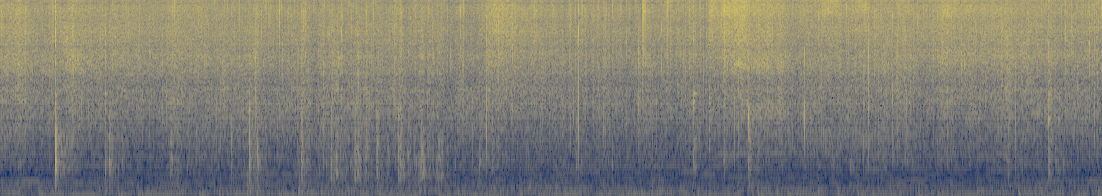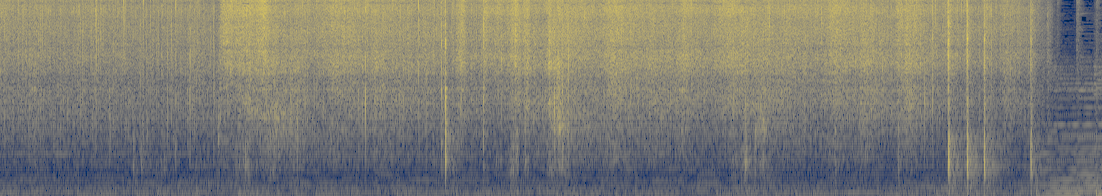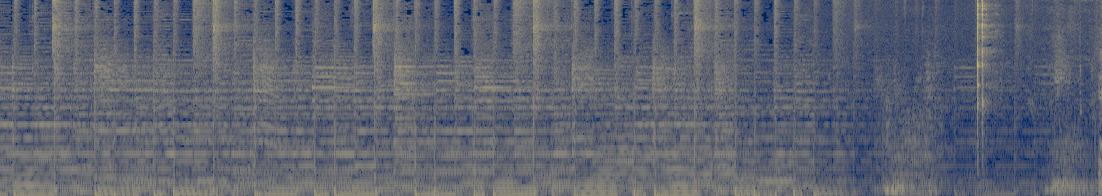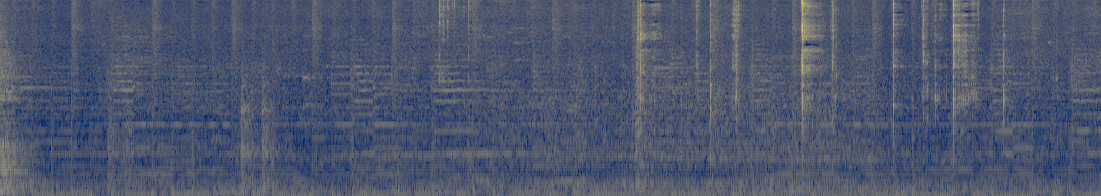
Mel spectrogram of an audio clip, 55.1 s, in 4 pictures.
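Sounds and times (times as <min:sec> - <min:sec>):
rice sizzling in a wok: 0:00.0 - 0:27.0, 0:51.3 - 0:51.6
music: 0:00.0 - 0:55.0
metal spatula scraping: 0:00.7 - 0:06.5, 0:14.9 - 0:26.8, 0:49.2 - 0:54.0.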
